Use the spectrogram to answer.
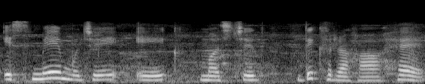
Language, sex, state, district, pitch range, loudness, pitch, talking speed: Hindi, female, Madhya Pradesh, Katni, 190-225 Hz, -16 LUFS, 205 Hz, 100 wpm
